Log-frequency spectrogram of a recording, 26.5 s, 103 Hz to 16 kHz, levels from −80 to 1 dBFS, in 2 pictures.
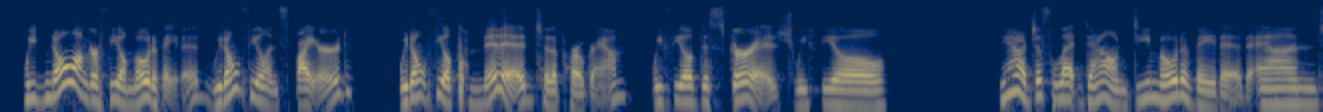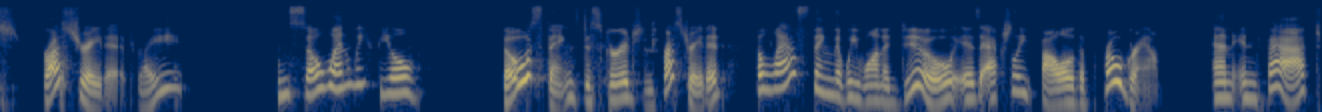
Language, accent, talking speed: English, American, 125 wpm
